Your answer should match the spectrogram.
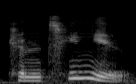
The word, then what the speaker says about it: continue: another listen continue now most non-native speakers say Con in the first syllable they say con they use the vow or and this is because that's how the word is spelled that's how it looks now have a listen to how I say it I say can continue m I make that first vow into a schw I make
